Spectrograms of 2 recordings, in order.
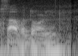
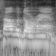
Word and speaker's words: Salvadoran: It is not El Salvadorian. Oh, I'm an American dumbass. So, yeah. No, you're not. Say I'mma pronounce things like like a white man. Our Salvadorians do this. Yeah. I say please correct me, bro. Look, for real, bro. It's Salvadoran.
